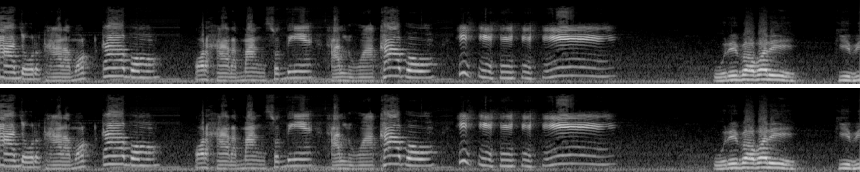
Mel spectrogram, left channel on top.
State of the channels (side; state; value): both; identical; correlation 1.00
